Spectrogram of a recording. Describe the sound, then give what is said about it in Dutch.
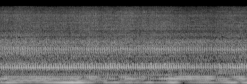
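An EAFC 60-bar cordless high-pressure washer runs steadily, its loud motor droning with a rattling, pulsing pump beneath a broad hiss of spraying water, unbroken from start to finish with no voices. “EAFC 60bar Cordless High”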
